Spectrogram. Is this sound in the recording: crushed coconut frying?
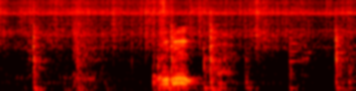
yes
